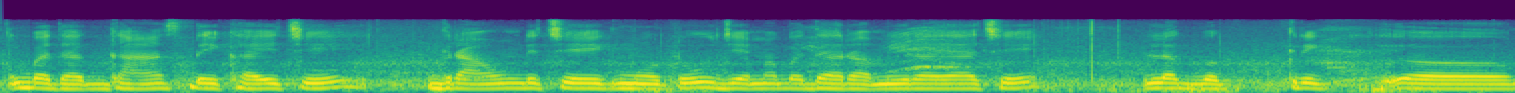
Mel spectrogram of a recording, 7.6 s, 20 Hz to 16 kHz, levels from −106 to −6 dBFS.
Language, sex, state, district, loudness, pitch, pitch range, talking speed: Gujarati, female, Gujarat, Gandhinagar, -12 LUFS, 155 Hz, 145-160 Hz, 125 wpm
